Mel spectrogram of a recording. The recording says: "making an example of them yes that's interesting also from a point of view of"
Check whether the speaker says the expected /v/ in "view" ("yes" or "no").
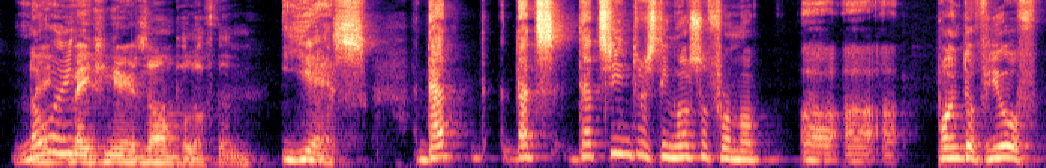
yes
